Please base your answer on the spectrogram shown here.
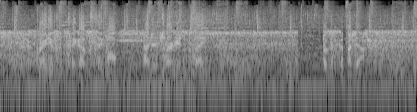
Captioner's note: person Over Radio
